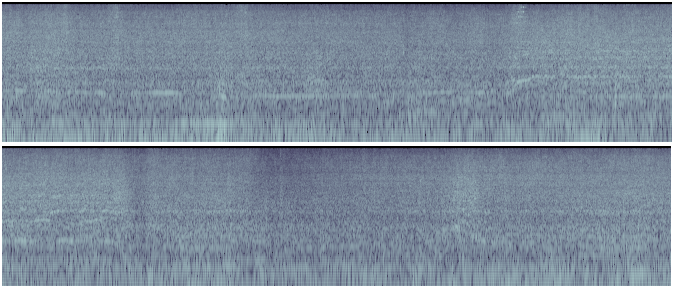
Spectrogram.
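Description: A sports car engine roars steadily, rising and falling as it speeds up and slows.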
